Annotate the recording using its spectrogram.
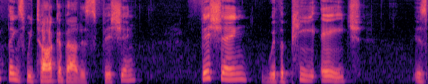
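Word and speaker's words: phishing: so what is fishing fishing pronounced fishing with a pH the fraudulent practice of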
